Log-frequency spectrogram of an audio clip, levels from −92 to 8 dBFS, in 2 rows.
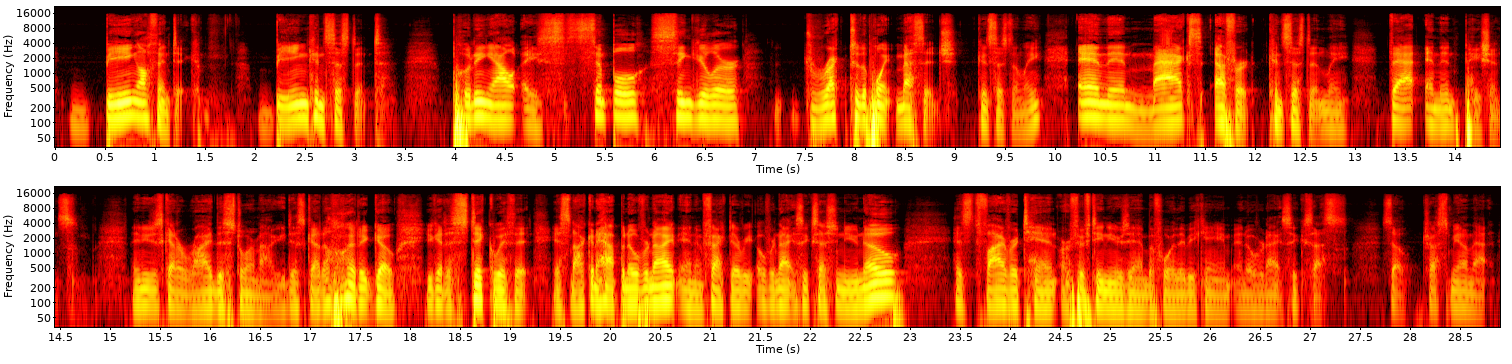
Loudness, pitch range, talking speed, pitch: -20 LUFS, 85-115 Hz, 165 wpm, 95 Hz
